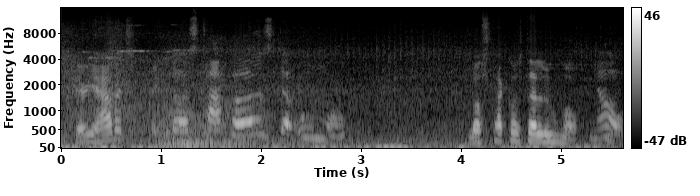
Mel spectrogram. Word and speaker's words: Tacos de Humo: Los Tacos del Humo? No. We're terrible. How do you pronounce the name of the restaurant again? Tacos de Humo.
